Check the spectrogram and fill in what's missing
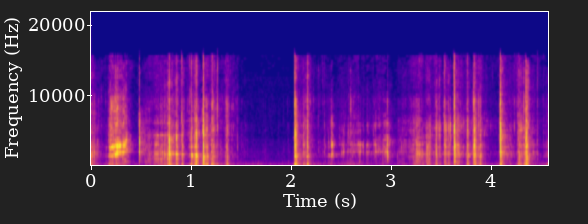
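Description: A flat metal blade scrapes and shaves curls off the edge of a hand-sized, solid, cream-coloured bar of dry soap held in one hand, with the pile of shavings left on the table. Crisp, bright, crackly scraping bursts come in quick runs, with a brief quiet gap partway through before the shaving resumes.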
